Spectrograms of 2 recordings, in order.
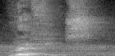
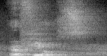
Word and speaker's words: refuse: pronounced as redfish refuse when you stress the first syllable refuse it can also be pronounced as refuse refuse which is a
